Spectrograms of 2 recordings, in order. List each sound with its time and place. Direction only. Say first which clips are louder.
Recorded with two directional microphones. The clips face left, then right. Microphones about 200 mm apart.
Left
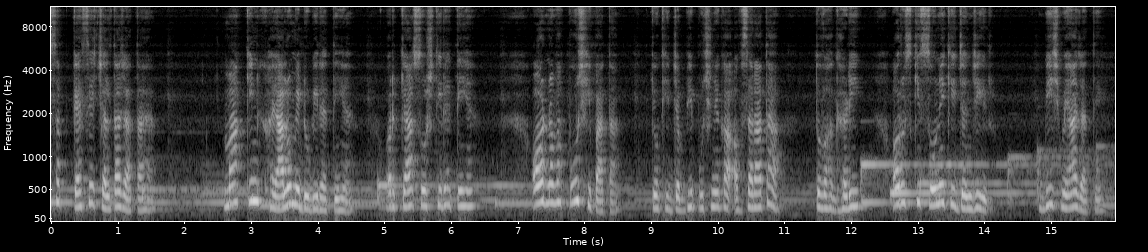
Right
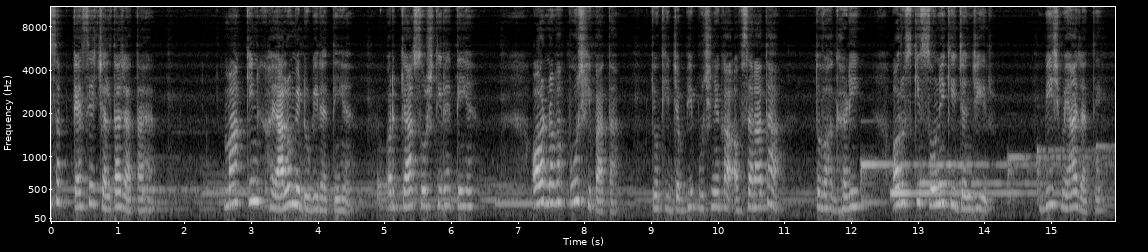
0.0 s speech: left 7 dB; 50° left (ahead or behind)
2.6 s speech: left 6 dB; 50° left (ahead or behind)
